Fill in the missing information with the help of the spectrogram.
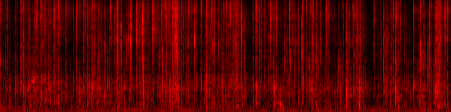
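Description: A cellophane-wrapped cardboard tea box has its plastic wrap crinkled and scratched with fingertips and long nails. The result is a dense run of bright, crackling crinkles and quick scratchy ticks, mostly high in pitch with almost no low end.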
